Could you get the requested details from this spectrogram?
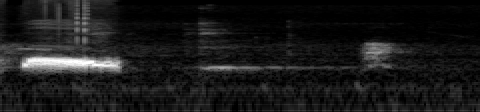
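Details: Spotted dove used as a lure to excite wild doves. A single loud, low, steady coo lasting half a second, followed by a faint soft hum and a short weak note.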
